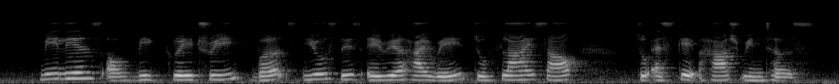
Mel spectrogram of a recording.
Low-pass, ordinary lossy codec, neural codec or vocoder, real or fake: 7.2 kHz; none; none; real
